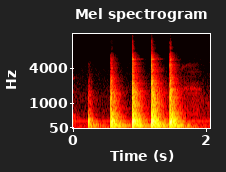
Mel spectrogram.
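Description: A mallet knocking a propeller-shaft bearing housing (bearing, oil seal and bushing) into an outboard motor's lower-unit gearcase. There is one light tap, then four firm blows about a third of a second apart.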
